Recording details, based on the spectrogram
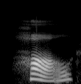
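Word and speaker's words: haul: The pronunciation is hall just like ball with an h at the beginning.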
